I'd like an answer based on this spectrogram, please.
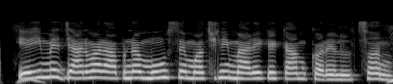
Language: Bhojpuri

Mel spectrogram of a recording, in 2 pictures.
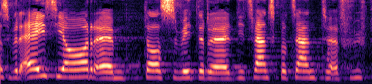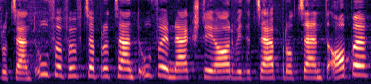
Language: Swiss German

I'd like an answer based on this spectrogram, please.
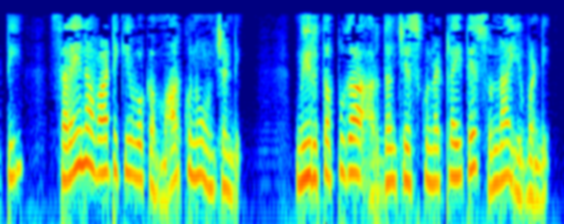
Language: Telugu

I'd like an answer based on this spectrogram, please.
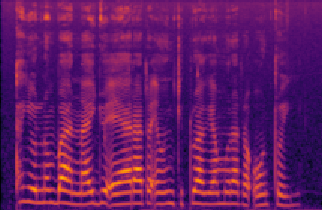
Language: Masai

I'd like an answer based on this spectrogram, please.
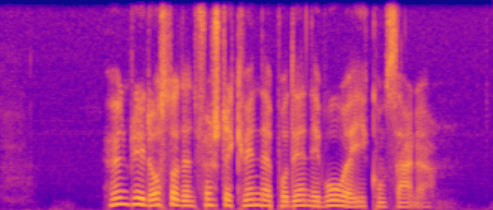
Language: Norwegian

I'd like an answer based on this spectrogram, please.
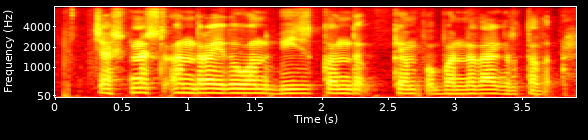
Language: Kannada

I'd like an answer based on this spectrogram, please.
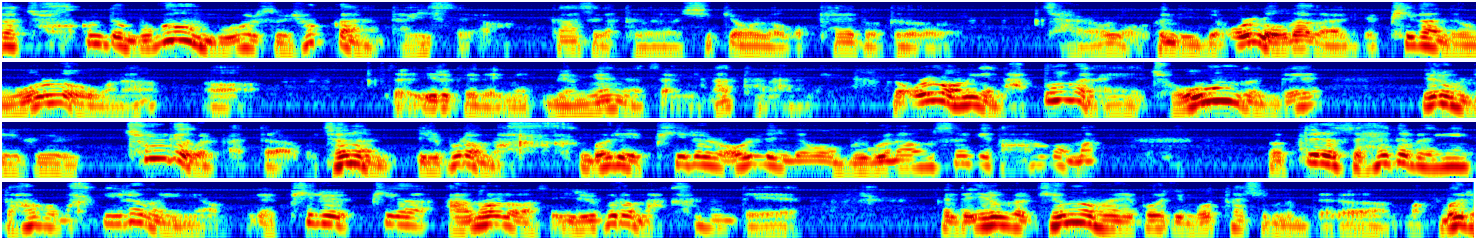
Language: Korean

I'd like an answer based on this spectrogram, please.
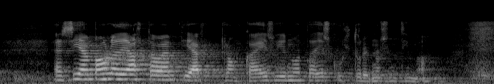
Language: Icelandic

